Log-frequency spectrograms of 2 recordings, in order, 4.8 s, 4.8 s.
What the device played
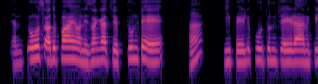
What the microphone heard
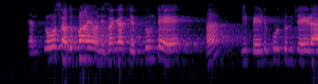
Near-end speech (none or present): none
